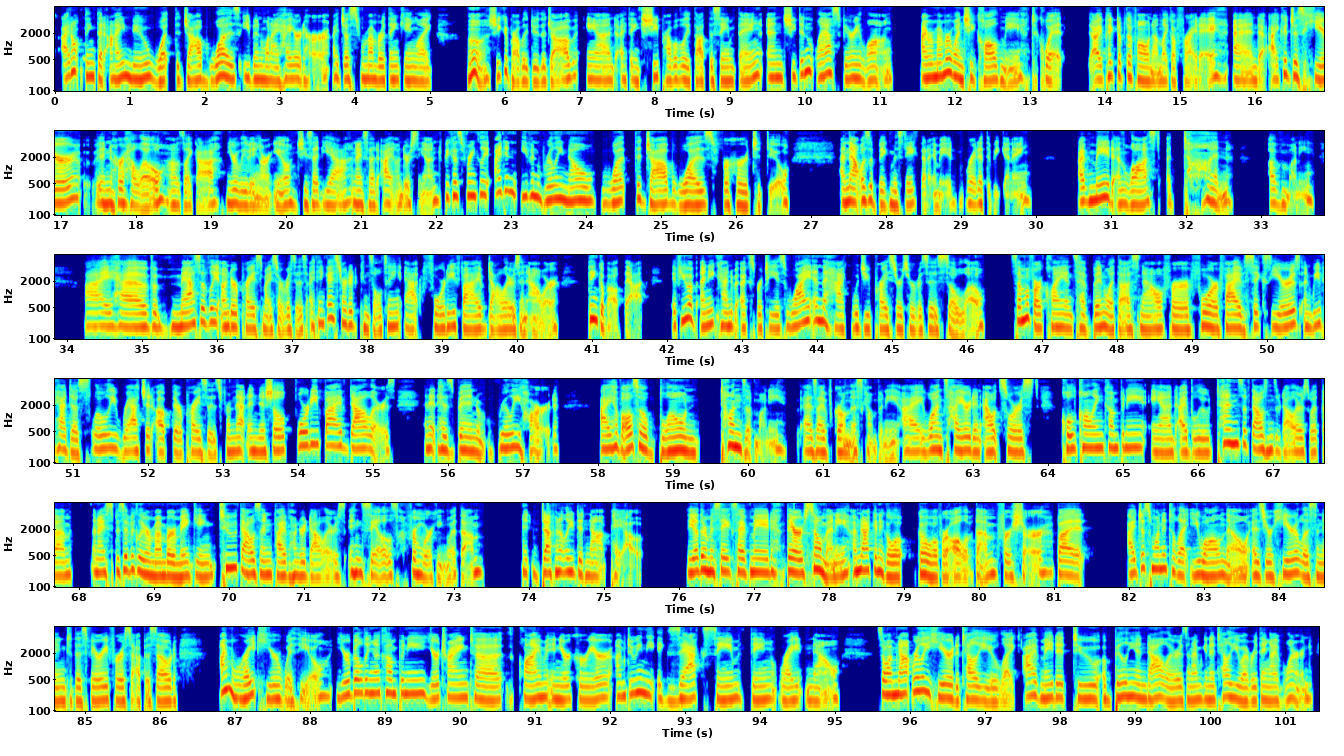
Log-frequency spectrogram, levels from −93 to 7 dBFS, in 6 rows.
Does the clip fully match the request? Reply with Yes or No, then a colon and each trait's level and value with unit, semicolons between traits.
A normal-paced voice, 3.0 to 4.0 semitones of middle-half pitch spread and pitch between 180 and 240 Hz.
Yes: average, 190 wpm; average, 3.4 semitones; high, 190 Hz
